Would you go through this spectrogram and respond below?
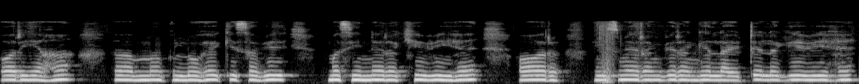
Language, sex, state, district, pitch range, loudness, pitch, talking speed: Hindi, female, Uttar Pradesh, Etah, 200-210 Hz, -13 LUFS, 205 Hz, 135 wpm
